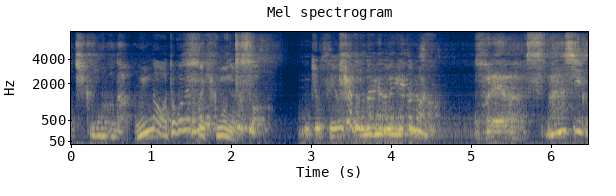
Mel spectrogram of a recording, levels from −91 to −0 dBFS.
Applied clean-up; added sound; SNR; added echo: neural separator model SepFormer DNS4.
